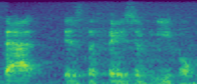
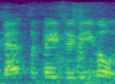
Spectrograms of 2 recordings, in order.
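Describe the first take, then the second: First: Lightly voiced stunned Nosta. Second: Mock Nosta accusation. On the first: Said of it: "this is all he's able to say". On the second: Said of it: "He looks directly at you and is like".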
